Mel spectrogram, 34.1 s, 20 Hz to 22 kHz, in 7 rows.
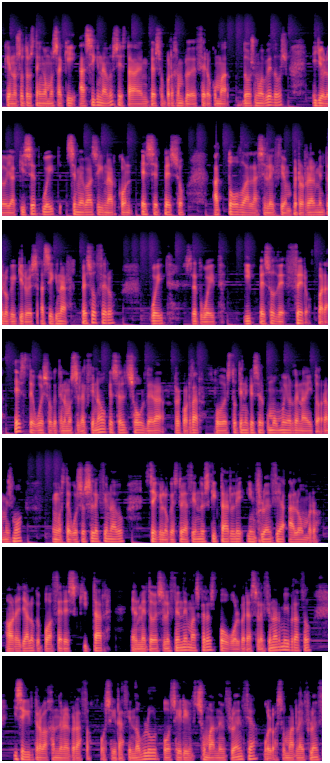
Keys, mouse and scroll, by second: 0.9-2.7 drag, 4.2-6.1 drag, 9.8-10.8 drag, 11.6-13.7 drag, 14.3 middle click, 14.7 shift+middle click, 26.4 click, 27.3 shift+middle click, 28.3 ctrl+click, 28.8 middle click, 30.6 click, 31.0 middle click, 32.2 click, 33.1 click.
